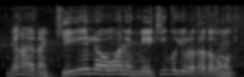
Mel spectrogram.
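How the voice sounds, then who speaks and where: A young man with a Chilean accent streaming a game, teasing his friends with quick, crude banter. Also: sits high, a little hiss or hum. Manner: teasing, laughing, swearing. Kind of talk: casual gaming banter.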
